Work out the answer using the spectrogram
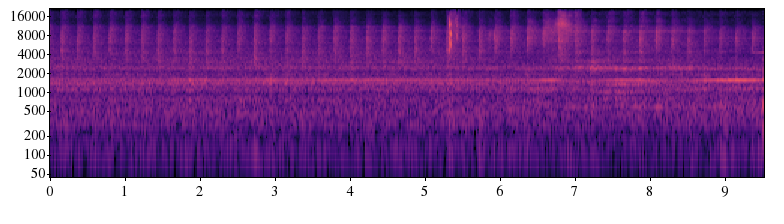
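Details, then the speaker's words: Vevor 8 kW 12 V diesel parking heater at maximum output: steady blower roar with an even fuel-pump tick about four times a second; normal operation at full power. "that's the exhaust muffler going to speed it up a little bit do the maximum"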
